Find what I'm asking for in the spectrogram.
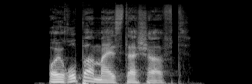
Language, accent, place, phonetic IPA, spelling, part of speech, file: German, Germany, Berlin, [ɔɪ̯ˈʁoːpaˌmaɪ̯stɐʃaft], Europameisterschaft, noun, De-Europameisterschaft.ogg
- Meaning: 1. European championship 2. European championship: Euros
